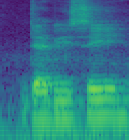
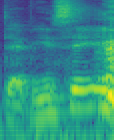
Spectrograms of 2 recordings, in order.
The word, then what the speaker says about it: Debussy: Debussy.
